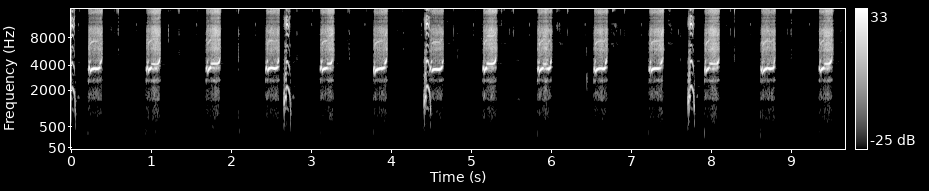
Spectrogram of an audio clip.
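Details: Grey francolin giving a long run of harsh, high, buzzy notes at a steady pace of a little under one per second, with occasional lower, rising notes tucked between them.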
